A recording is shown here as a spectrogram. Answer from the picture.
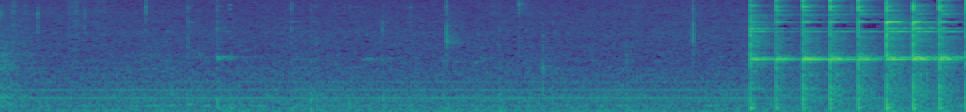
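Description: Spoon stirring coffee in a glass mug, clinking quickly against the glass about six times a second. The clinking starts near the end, after a few seconds of faint, steady room hum.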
